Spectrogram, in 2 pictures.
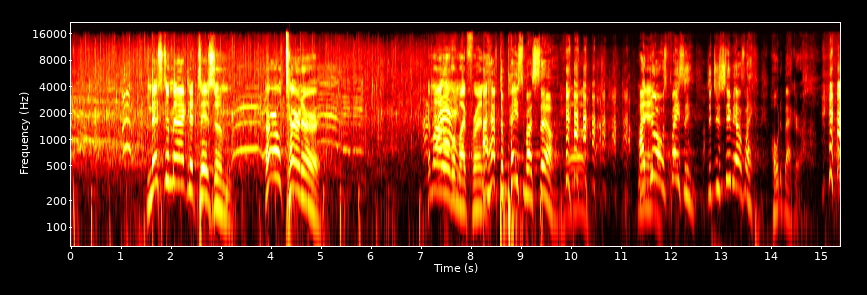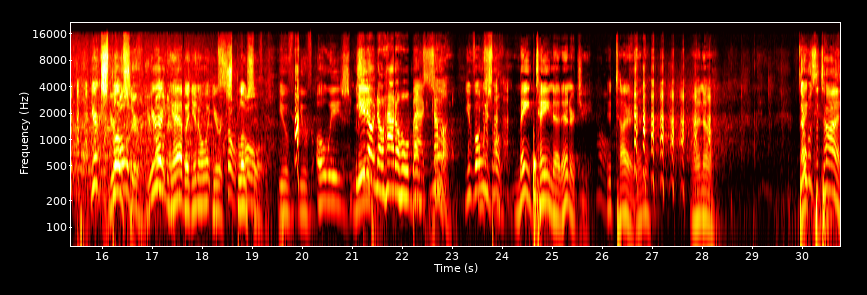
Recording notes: Live at the South Point Casino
